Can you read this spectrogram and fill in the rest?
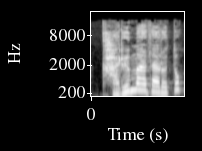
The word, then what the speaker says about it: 가름하다: 특히 가름하다와 갈음하다는 제가 글자로 쓰는 대로 발음해서 말을 했지만 실제는 가르마다로 똑같이 발음되기 때문에 혼동하는 일이 상당히 많습니다.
